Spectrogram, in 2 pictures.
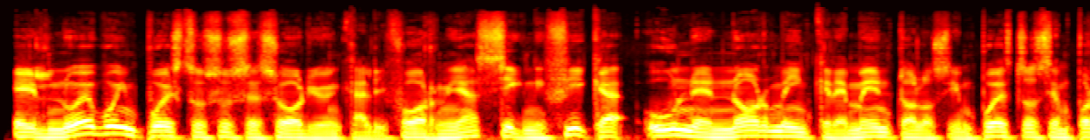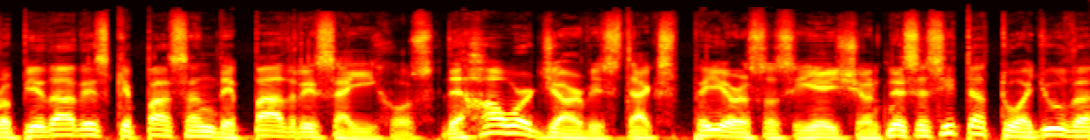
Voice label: Repeal the death tax radio ad in Spanish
